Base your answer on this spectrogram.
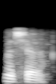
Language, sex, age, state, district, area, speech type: Maithili, male, 45-60, Bihar, Sitamarhi, urban, conversation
